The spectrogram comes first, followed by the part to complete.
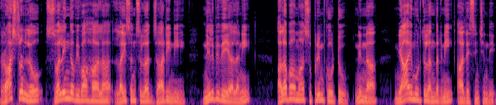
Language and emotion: Telugu, neutral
